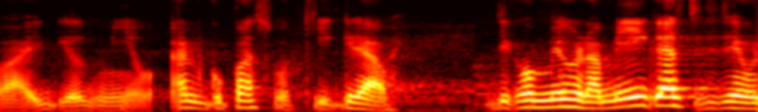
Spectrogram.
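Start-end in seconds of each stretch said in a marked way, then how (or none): 0.0-2.0 retold dismay. Recalling alarm at hospital news.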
